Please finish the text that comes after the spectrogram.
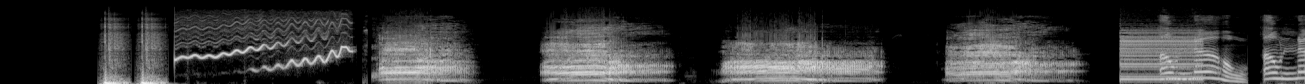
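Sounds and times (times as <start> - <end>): wobbling cartoon whistle: 1.8 - 3.6
bull bellowing: 3.7 - 4.8, 5.4 - 10.9.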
